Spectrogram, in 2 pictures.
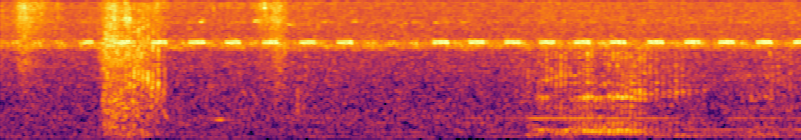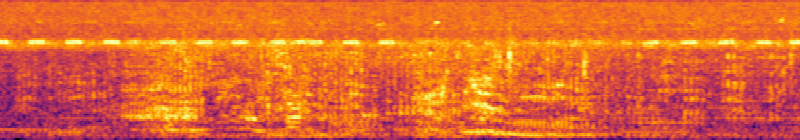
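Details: Lion facing a buffalo herd that turns to counterattack on the Serengeti. After a quiet start, low throaty growls swell into loud rumbling roars that peak near the end, over a constant high-pitched whine.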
